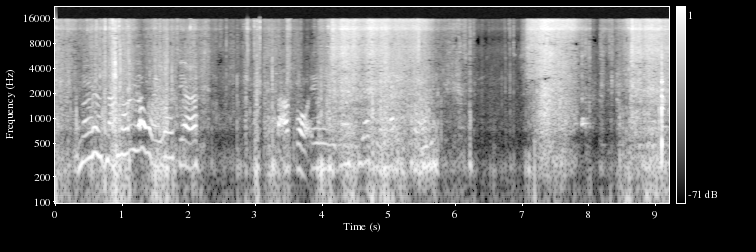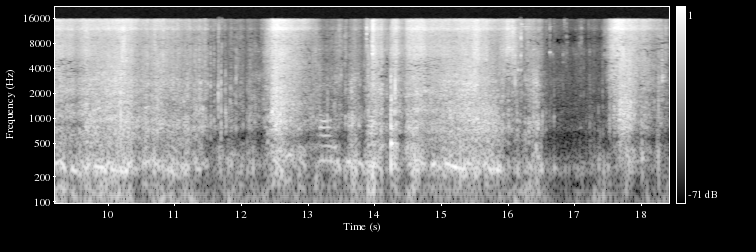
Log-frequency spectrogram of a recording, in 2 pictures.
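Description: Grain pours and rustles into a plastic sack.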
